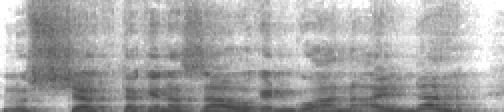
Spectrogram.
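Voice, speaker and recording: A woman's voice: a bass voice, expressive, moderate pace, fairly bright tone, roomy sound. A woman with a Filipino Ilocano accent acting an incredulous, mocking village gossip in a comedy drama.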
